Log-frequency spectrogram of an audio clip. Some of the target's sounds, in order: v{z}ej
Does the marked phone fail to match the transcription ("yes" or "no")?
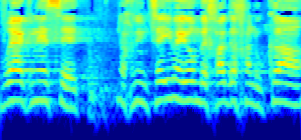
yes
